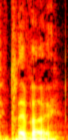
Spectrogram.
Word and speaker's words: Clairvaux: It's French, Clairvaux. – Oh, it's spelled very like Clairvaux. – Yeah, but you pronounce the A-U-X as Vaux. Clairvaux.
